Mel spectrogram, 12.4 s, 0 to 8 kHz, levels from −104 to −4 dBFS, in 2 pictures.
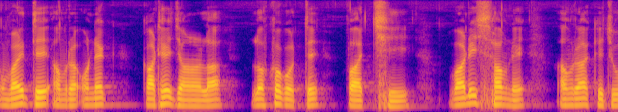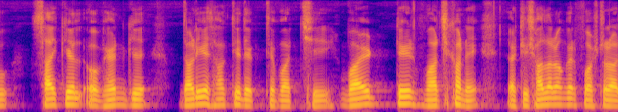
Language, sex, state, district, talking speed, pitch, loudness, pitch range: Bengali, male, West Bengal, Dakshin Dinajpur, 130 wpm, 120 Hz, -20 LUFS, 115-135 Hz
